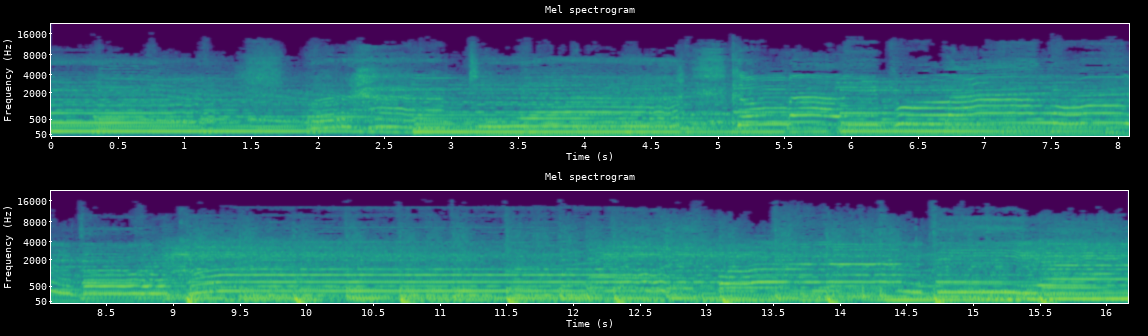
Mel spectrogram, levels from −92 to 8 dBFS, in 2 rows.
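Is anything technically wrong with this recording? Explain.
No, nothing technical stands out here, and the audio comes through without any faults to point to.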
